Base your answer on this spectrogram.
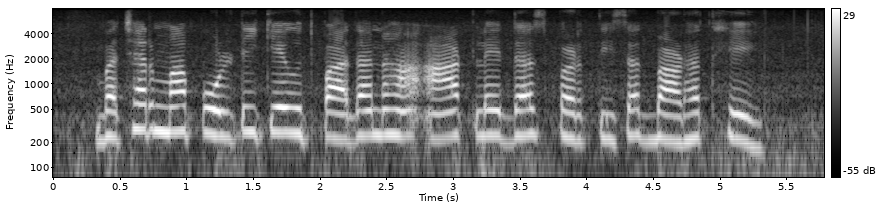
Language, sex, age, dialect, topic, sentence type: Chhattisgarhi, female, 41-45, Western/Budati/Khatahi, agriculture, statement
